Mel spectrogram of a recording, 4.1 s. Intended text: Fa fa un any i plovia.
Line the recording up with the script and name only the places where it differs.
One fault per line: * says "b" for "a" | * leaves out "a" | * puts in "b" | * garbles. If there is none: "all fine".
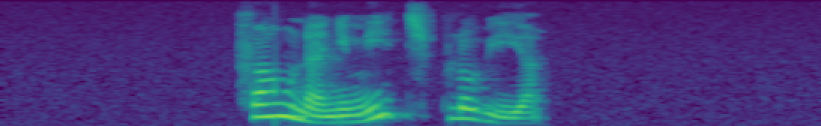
* leaves out "fa"
* puts in "mig"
